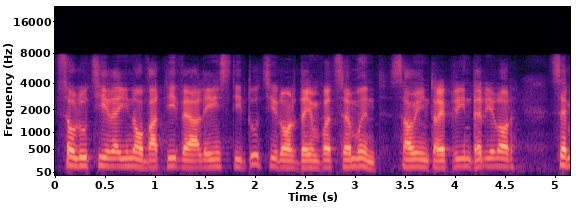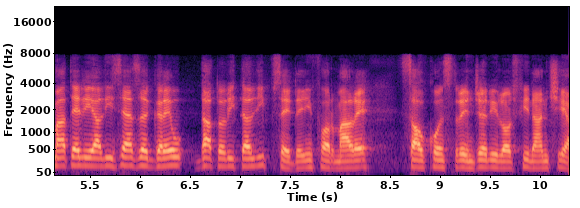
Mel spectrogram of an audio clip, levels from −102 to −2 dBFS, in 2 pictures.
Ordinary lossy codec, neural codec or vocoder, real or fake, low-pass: none; codec, 16 kHz, 0.8 kbps, ZipCodec; fake; none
